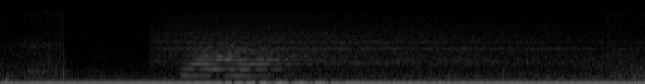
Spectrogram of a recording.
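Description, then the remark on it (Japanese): An electric train rumbles steadily along the rails, with a brief rising motor whine near the start over the continuous clatter and hum. No one speaks. “ゆかりは逃げるように電車に乗り込みました。”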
